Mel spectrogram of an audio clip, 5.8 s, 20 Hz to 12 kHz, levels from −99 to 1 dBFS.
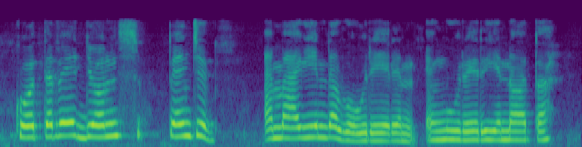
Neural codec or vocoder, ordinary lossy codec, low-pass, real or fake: codec, 16 kHz, 8 kbps, FunCodec, trained on LibriTTS, 25 frames a second; MP3, 64 kbps; 7.2 kHz; fake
